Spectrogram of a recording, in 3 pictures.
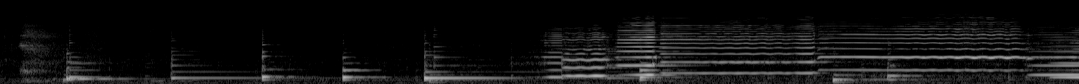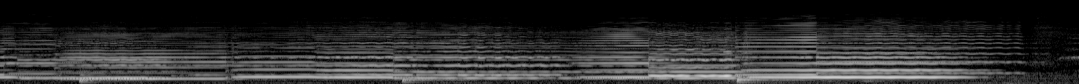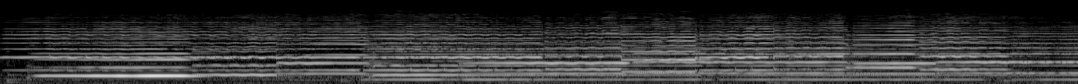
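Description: String trio of violin, viola and cello playing a slow piece that sonifies Lake Annie's data. It opens with a few short, separate notes, then moves into held notes with vibrato, dropping away briefly about 21 seconds in before coming back.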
